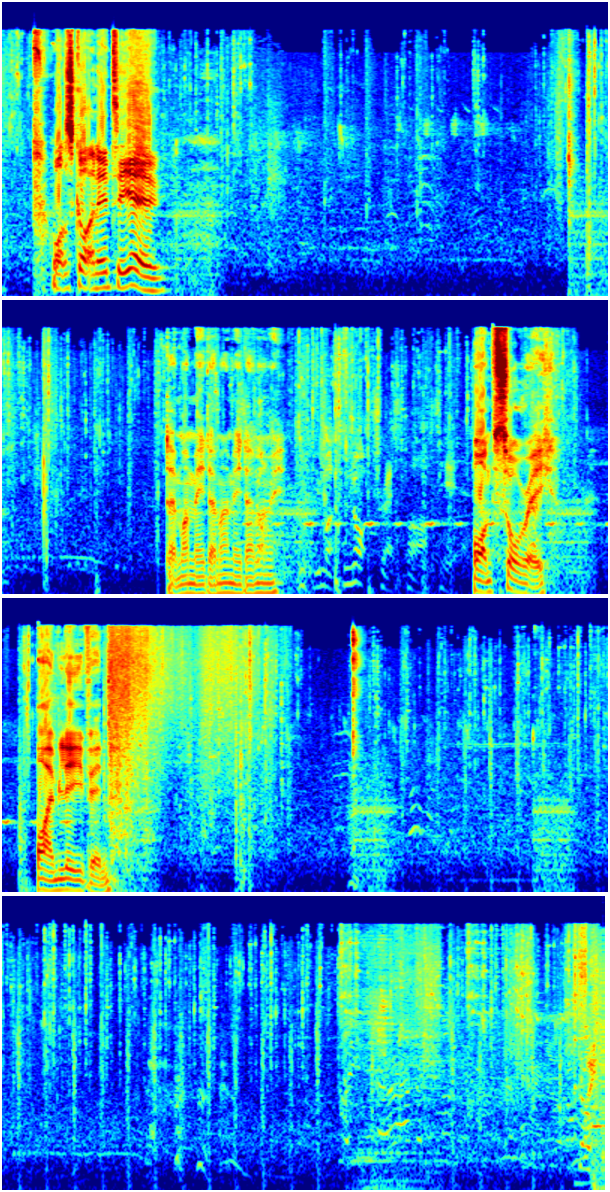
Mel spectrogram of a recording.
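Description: Footsteps thud quickly across wooden boards and stone.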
